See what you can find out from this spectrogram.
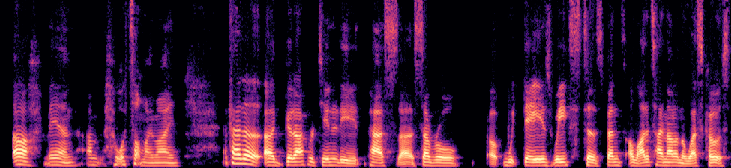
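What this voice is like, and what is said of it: Hoarse, nearly lost voice. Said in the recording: “Sorry about my voice. It sounds like I've lost it”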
